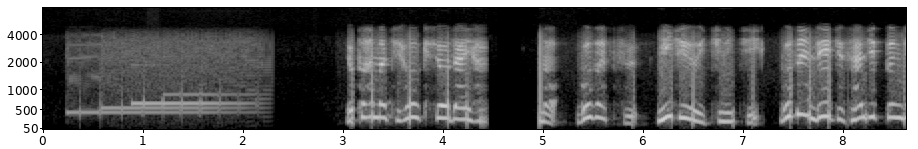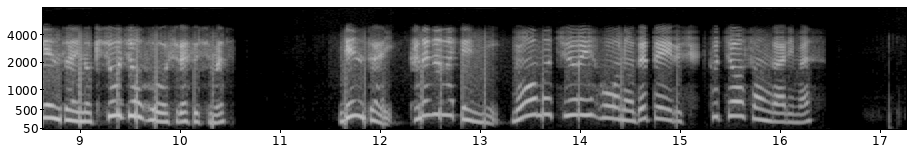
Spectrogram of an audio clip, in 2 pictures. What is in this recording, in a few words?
pcmu 8khz hsdpa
